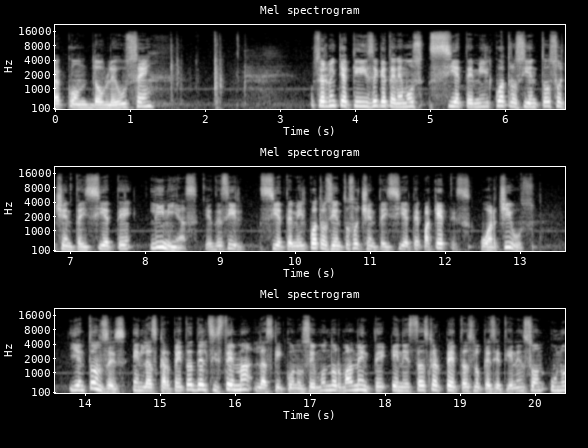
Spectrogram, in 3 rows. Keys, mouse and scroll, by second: 0.0-0.5 typing, 1.5-2.1 typing, 6.0-7.1 drag, 8.7 click, 13.0 click.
